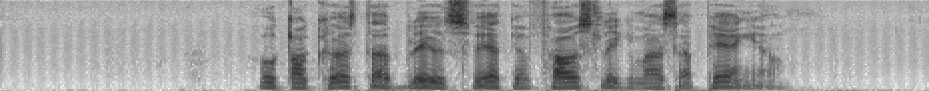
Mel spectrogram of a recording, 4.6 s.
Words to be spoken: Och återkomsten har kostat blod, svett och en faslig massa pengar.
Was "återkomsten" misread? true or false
true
